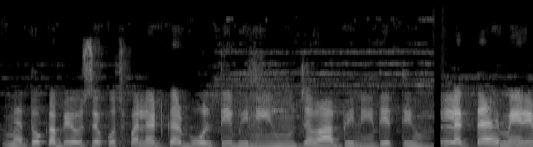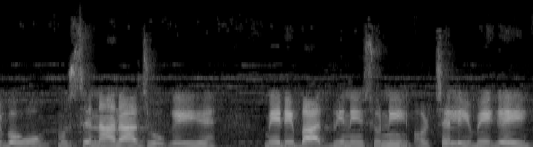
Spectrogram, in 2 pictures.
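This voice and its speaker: A woman voicing a kind, hardworking older mother-in-law in a cartoon, speaking in a gentle, patient, pleading way. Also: sits high, level tone, measured pace, faint music behind. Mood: hurt. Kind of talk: cartoon voice acting. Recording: dull lo-fi recording.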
